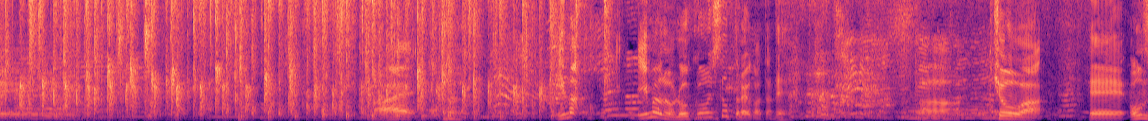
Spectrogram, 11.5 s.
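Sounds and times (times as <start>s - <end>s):
group clapping: 0.0s - 6.3s
speech: 3.8s - 4.8s, 5.6s - 8.5s, 9.2s - 11.4s
laughter: 4.4s - 5.0s, 7.8s - 9.8s.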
